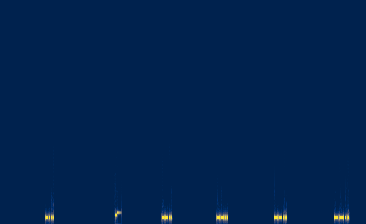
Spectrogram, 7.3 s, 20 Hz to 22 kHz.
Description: Morse code, heard as a keyed tone, about 60 wpm, spaced as for 9 wpm, 700 Hz. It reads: B ZZZZ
